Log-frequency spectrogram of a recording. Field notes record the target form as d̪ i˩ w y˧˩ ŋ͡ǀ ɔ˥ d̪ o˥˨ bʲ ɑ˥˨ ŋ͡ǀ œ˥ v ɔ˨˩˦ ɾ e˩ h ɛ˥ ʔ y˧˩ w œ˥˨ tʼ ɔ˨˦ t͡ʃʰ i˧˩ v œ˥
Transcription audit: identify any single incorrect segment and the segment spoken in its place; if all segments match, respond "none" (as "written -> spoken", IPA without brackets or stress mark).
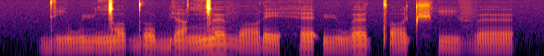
none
